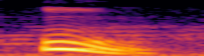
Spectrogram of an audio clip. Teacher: is a high back rounded vowel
